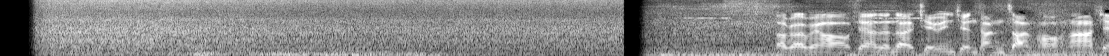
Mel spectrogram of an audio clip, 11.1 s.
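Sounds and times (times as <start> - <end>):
heavy rain pouring: 0.3 - 6.2
deep thunder rumble: 1.8 - 4.7.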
